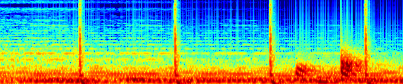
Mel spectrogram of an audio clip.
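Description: Progressive house music: a steady four-on-the-floor kick drum about twice a second under a sustained synth pad, with a short gliding synth flourish near the end.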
